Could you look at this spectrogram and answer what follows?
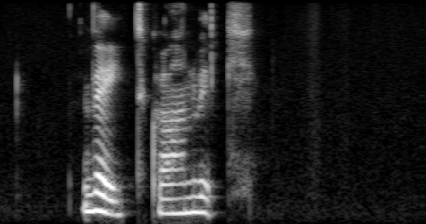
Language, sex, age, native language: Icelandic, female, 30-39, Icelandic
